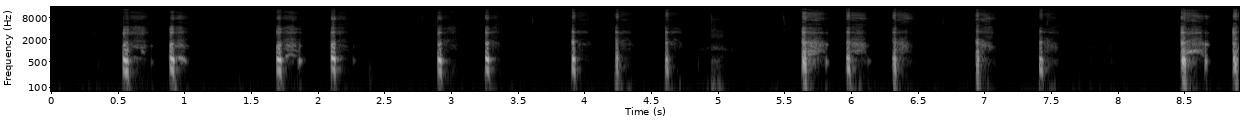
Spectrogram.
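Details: Repeated short, dry coughs, mostly in pairs, about sixteen bursts, from a person with a cold (not flu) describing a bad cough that affects their voice; cough.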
